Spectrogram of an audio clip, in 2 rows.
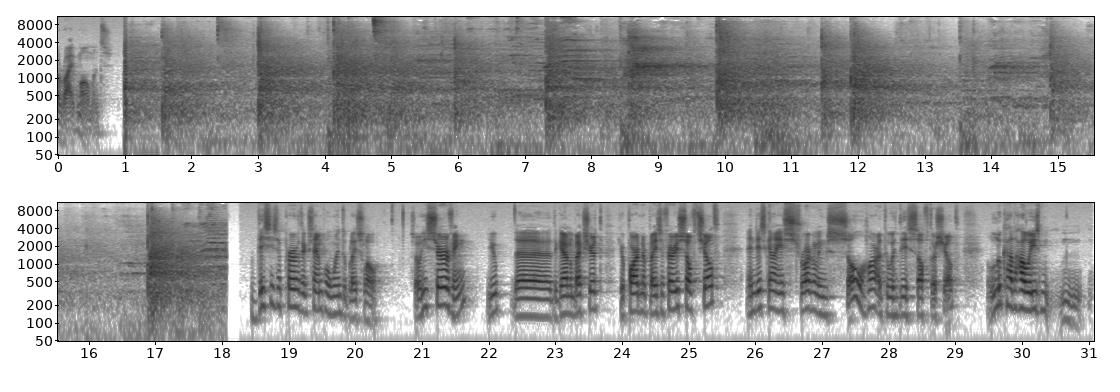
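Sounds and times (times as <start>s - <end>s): padel ball hits: 1.0s - 6.7s, 7.3s - 14.0s, 14.9s - 15.4s, 16.9s - 17.4s
players' voices: 1.2s - 18.7s.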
